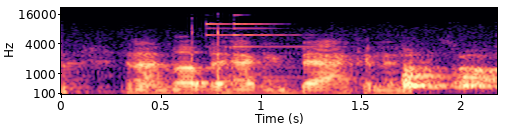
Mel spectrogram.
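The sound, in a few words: dog barking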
